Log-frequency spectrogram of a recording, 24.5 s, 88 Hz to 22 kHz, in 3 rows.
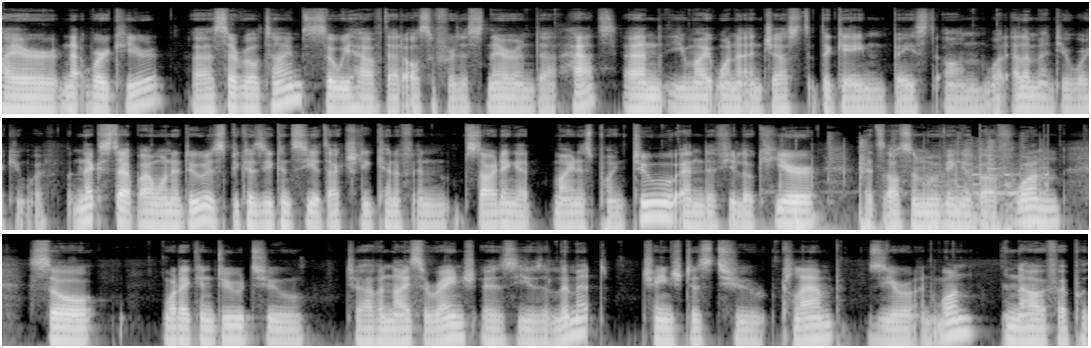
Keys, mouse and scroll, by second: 19.3-20.0 typing.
